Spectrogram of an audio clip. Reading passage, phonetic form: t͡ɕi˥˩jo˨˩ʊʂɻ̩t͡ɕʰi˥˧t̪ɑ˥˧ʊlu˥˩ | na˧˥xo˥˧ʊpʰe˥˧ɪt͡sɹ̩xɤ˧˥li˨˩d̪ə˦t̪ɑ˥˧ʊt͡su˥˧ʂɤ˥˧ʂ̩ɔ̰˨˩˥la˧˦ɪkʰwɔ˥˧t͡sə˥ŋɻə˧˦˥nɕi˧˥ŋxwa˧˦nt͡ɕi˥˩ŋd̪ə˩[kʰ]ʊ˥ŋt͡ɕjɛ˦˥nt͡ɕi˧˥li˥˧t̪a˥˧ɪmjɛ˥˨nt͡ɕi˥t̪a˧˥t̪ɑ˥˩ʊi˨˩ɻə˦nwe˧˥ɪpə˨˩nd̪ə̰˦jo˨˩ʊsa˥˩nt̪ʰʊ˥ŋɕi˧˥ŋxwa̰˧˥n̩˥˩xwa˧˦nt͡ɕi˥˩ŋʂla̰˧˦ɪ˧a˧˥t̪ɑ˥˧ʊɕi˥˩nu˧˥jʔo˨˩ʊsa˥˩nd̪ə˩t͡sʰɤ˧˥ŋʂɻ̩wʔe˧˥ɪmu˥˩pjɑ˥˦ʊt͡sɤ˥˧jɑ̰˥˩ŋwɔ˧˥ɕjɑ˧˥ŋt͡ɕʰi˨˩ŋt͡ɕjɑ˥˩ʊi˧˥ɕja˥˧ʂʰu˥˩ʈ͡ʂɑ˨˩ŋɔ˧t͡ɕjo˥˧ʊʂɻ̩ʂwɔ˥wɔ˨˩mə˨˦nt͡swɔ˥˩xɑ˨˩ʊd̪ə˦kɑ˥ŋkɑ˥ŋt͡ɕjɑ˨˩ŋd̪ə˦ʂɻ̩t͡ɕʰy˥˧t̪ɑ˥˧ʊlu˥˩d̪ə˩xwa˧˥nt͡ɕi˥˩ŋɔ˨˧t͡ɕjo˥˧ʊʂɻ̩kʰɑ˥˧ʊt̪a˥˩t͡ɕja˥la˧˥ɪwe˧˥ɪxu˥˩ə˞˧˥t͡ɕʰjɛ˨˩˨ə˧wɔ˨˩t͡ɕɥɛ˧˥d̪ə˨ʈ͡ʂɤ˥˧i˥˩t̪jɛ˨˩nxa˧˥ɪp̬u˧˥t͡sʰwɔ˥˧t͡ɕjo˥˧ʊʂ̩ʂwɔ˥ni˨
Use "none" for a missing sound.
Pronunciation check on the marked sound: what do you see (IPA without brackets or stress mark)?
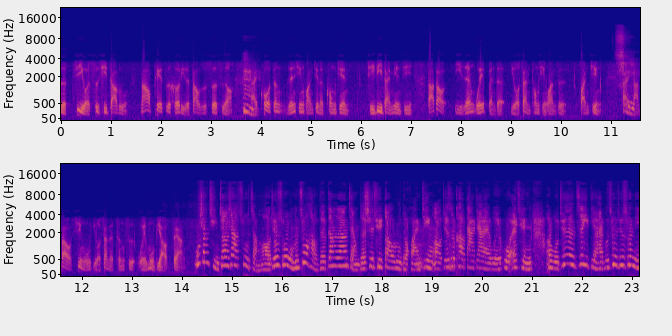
kʰ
